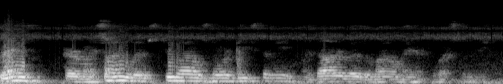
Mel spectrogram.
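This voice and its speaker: A man's medium-pitched voice at a moderate pace, ordinary pitch variation, audible room echo and noticeable background noise. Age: 70s. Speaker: landowner addressing county board. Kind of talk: public meeting comment. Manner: halting, repeats words.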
